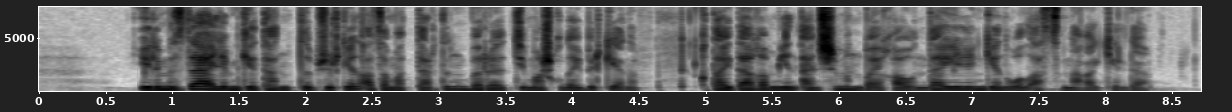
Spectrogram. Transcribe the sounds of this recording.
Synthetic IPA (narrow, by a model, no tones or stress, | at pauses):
je̞lɪmɪzd̪ɪæle̞mɡʲe̞t̪ʰɑnət̪əpʒʏɾɡʲe̞nʔɑ̰zɑmɑt̪ːɑɾd̪əɴbɪɾɪd̪imɑʃqʊd̪ɑjbe̞ɾɡʲe̞no̞fqʰə̥t̪ɑjd̪ɑʁəme̞nʔænʃɪmɪnbɑjqɑwənd̪ɑjele̞ŋɡʲe̞nwo̞̰lˠʔɑ̰st̪ɑnɑʁɑkʲʰe̞ld̪ɪ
